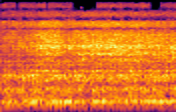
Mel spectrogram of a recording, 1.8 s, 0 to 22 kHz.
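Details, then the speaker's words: Wells F-15 auto saw running with pump and blade on: steady hum with a wavering mid-pitched whine that comes and goes from the worn variable speed pulley, due for replacement. "That noise you hear is the pulley. That's good. Excellent. But it's a good machine. It just needs that pulley."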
